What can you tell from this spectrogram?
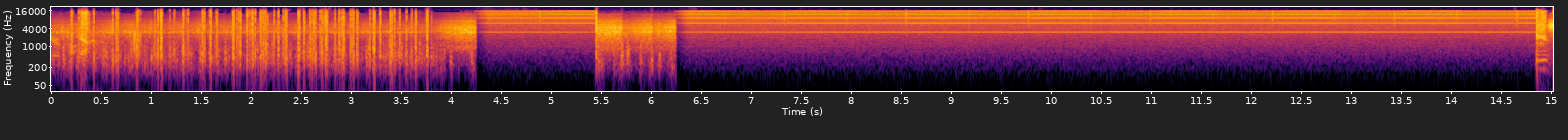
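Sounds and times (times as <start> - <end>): high electronic whine: 0.0 - 15.0
intercom hiss: 14.0 - 15.0.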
